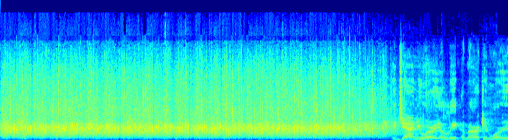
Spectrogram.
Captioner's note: applause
